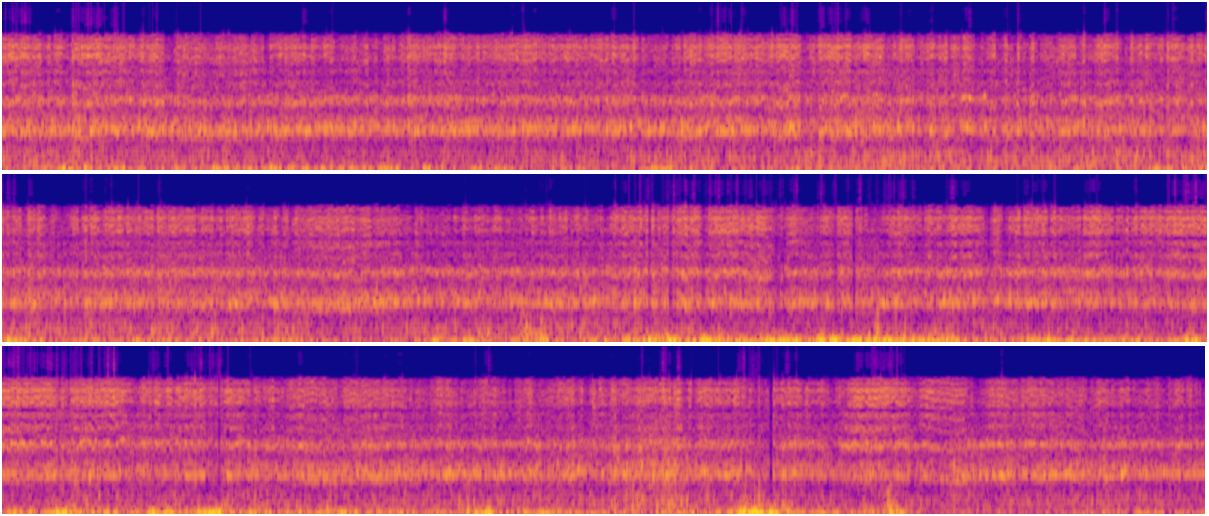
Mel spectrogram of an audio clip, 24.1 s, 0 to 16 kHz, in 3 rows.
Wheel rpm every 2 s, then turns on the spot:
230, 230, 230, 240, 230, 230, 230, 230, 230, 220, 230, 230.
none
